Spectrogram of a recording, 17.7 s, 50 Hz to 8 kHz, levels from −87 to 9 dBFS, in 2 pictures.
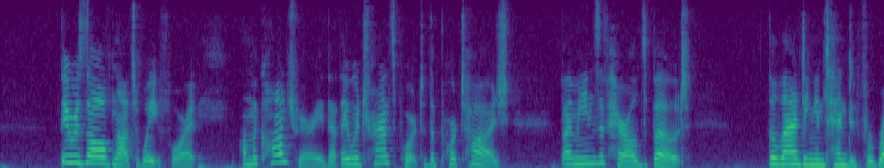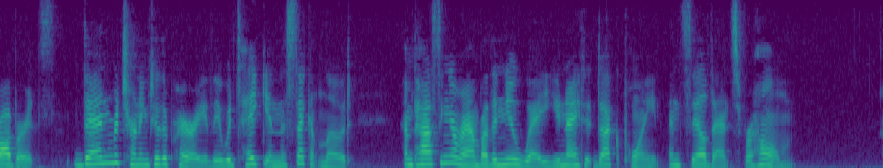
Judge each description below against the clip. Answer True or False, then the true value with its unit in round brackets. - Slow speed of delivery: False (185 wpm)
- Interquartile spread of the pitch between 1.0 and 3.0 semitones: False (4.2 semitones)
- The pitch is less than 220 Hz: False (255 Hz)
